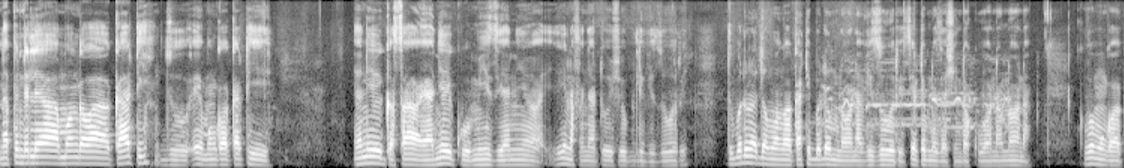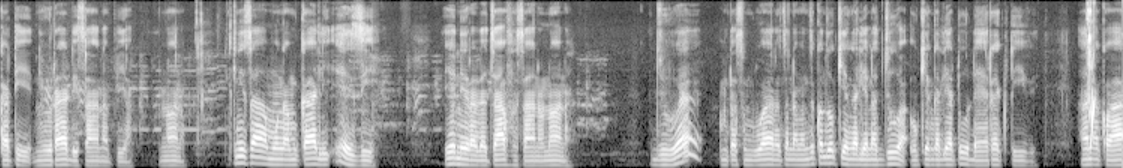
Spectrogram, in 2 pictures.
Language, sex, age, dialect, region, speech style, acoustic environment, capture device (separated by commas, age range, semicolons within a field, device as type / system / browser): Swahili, male, 18-24, Kenya - Nairobi Sheng-influenced, Kenya, happy, music; nature, mobile / Linux / Chrome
